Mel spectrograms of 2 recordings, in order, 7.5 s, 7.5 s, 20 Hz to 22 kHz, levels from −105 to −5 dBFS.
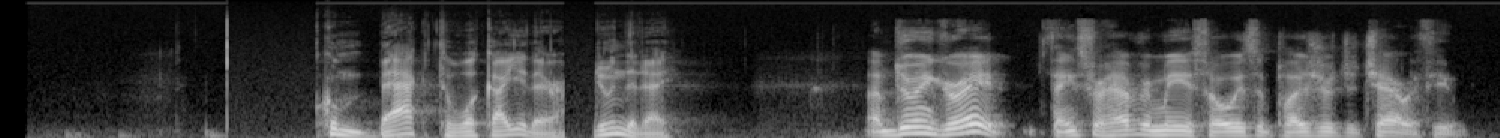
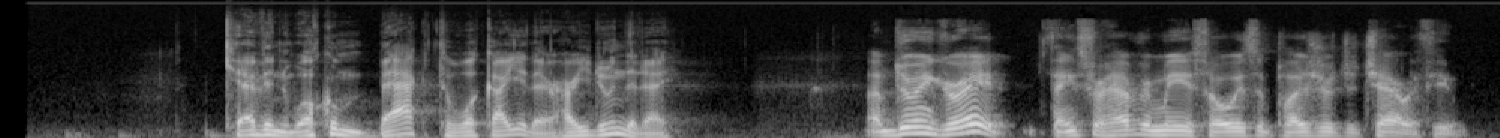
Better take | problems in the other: second | audio cutting out; at 1 s and at 3 s

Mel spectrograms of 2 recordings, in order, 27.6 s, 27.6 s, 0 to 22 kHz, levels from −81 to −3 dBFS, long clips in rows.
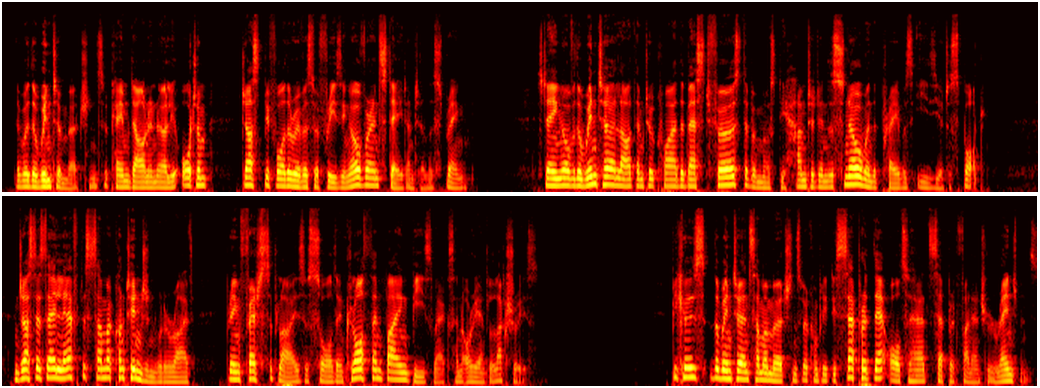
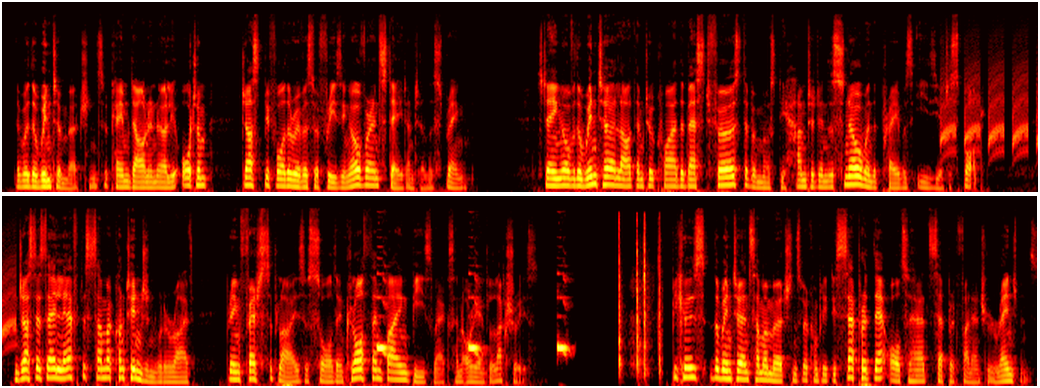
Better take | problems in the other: first | alarm; faint; from 13 to 14 s; peak 10 dB below the speech // doorbell; loud; from 19 to 21 s; peak 5 dB above the speech // phone ringing; loud; at 22 s; peak 2 dB above the speech

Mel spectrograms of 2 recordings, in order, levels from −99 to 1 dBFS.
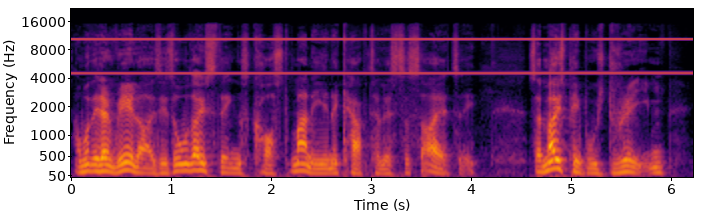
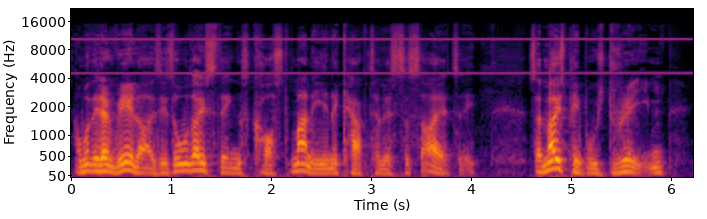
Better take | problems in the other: second | high-pitched whine; loud; throughout; 10.5 kHz, 7 dB below the speech; faint in the second

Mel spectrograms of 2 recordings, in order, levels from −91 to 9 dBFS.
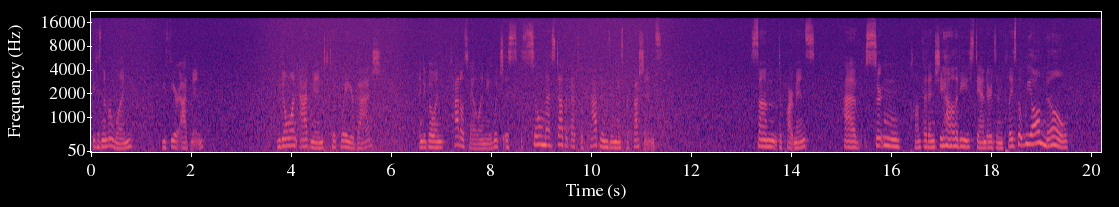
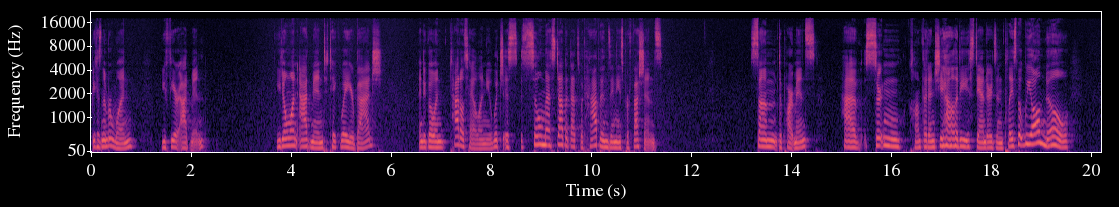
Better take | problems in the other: second | hiss; loud; throughout; 8 dB below the speech; faint in the second

